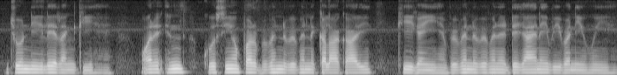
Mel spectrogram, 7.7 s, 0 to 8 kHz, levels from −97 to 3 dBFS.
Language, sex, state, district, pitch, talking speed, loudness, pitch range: Hindi, male, Uttar Pradesh, Etah, 120 Hz, 170 wpm, -18 LUFS, 115-125 Hz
